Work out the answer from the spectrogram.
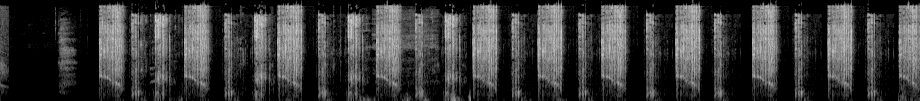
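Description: Close-up crunching of a person chewing hard, stone-shaped chocolates. It starts about two seconds in and goes on as a steady run of crisp crunches, a little under two a second.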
